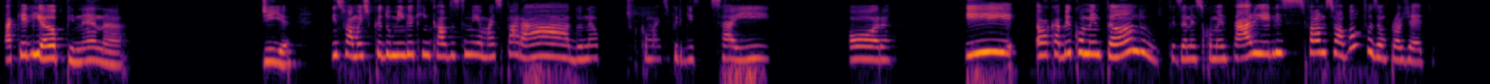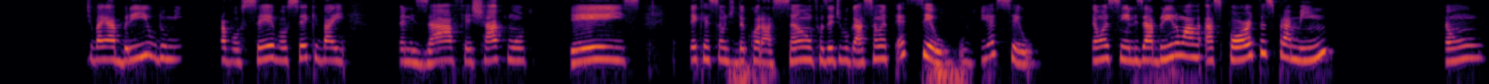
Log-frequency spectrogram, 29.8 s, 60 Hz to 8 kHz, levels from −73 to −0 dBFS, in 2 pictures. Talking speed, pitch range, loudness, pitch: 160 wpm, 245-320 Hz, -27 LUFS, 270 Hz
